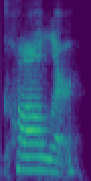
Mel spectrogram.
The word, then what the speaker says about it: collar: Which syllable is accented in collar? Collar. The first syllable is accented. Put your accent mark. That means the AR combination says er in this word.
